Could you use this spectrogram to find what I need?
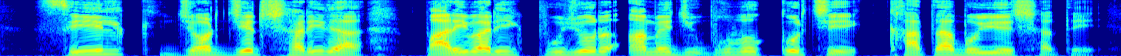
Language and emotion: Bengali, neutral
